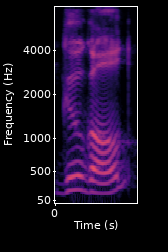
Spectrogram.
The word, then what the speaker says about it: Googled: So that Googled, the ED is just a soft D. Googled. Exactly. Very good, everyone. Now, when I connect it to it sounds like dit. Dit. Googled it.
